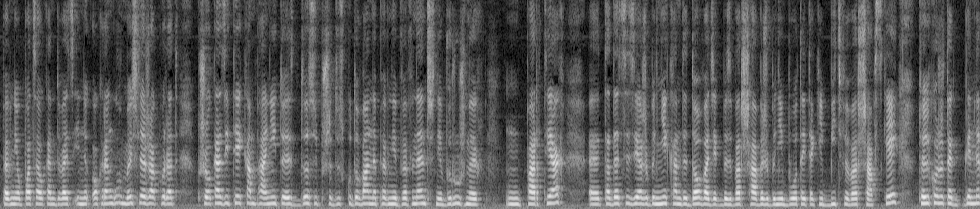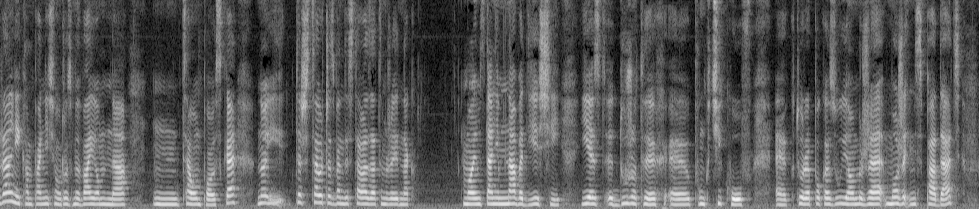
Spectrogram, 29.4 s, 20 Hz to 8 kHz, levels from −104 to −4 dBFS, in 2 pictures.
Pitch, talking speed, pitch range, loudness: 225 Hz, 145 wpm, 220-240 Hz, -22 LUFS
